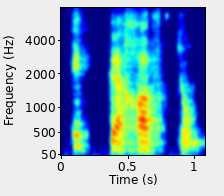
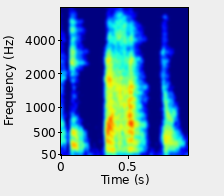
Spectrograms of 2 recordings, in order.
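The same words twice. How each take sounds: First: "اتخذتم" with dh sounded before t, ittakhadhtum; "اتخذتم" without idgham, both consonants heard; unmerged reading. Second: "اتخذتم" with dh merged into a double t, ittakhattum; "اتخذتم" as ittakhattum, no dh heard; Shu'bah idgham. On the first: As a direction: keep the dhal distinct in "اتخذتم". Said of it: "we're doing Idgham right now. When you're reading". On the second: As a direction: assimilate the dhal into the ta in "اتخذتم". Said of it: "Shu'bah, his Idgham even is different". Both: Shown as a demonstration.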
